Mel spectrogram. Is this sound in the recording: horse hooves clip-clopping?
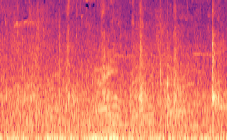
yes

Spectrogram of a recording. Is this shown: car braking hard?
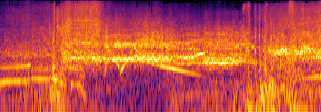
yes

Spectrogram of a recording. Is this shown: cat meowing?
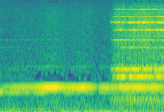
no

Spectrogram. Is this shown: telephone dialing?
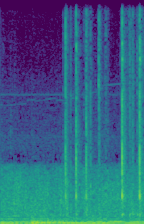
no

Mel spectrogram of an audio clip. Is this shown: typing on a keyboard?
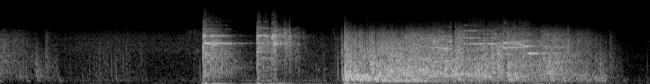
no

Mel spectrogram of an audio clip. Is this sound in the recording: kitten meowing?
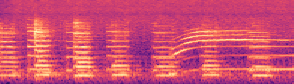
yes

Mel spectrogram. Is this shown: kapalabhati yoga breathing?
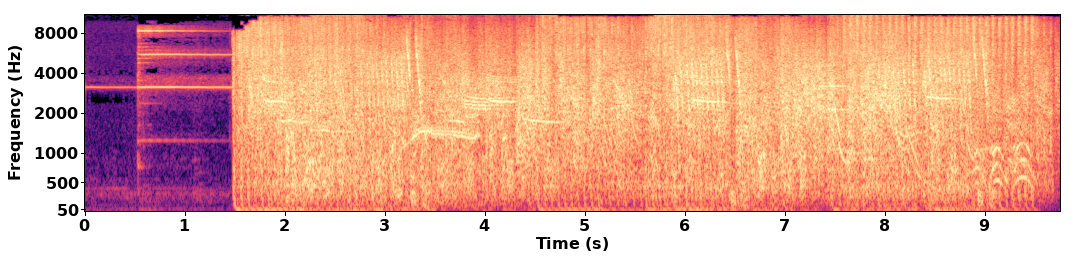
no

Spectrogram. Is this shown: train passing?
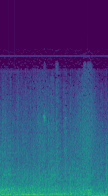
yes

